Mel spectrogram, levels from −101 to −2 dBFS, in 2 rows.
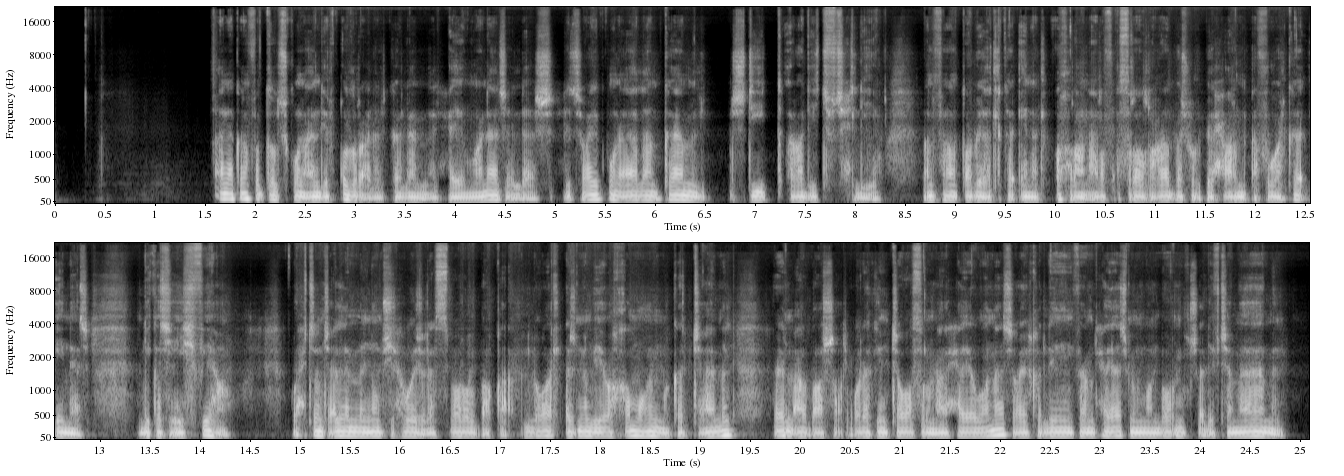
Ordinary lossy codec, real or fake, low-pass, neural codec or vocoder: none; real; none; none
